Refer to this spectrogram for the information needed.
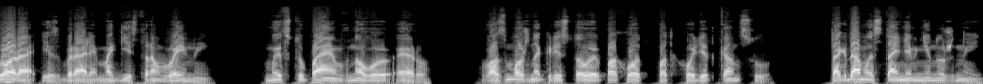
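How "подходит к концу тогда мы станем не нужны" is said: plain reading voice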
